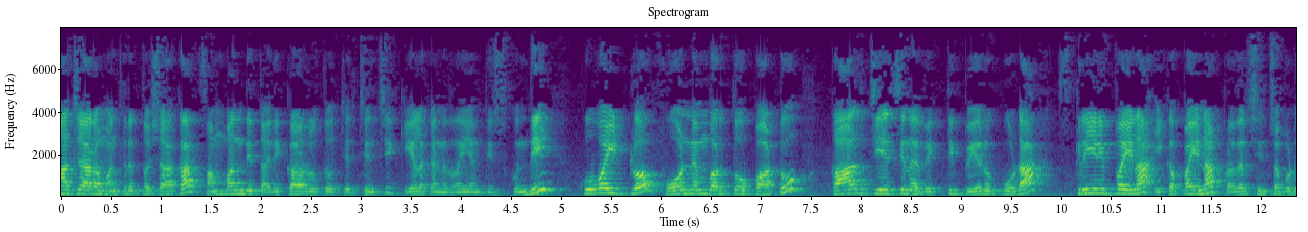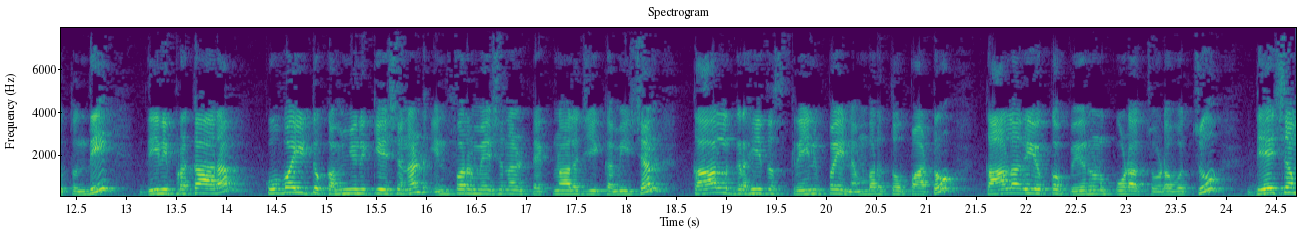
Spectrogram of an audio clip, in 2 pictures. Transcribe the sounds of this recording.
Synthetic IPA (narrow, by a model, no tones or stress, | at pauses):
aːt͡ʃaːɾɐmɐnt̪ɾit̪ʋɐʃaːkɐsɐmbɐnd̪ʱit̪ɐːd̪ʱikaːɾulɐt̪o̞ːt͡ʃeɾt͡ʃiɲt͡ʃikiːlɐkɐniɾnɐjɐmt̪iːsu̥kund̪ikuʋɐjʈlo̞ːpʰo̞ːnːembɐɾt̪o̞ːpaːʈu | kaːlt͡ʃe̞ːsinɐʋjɐk̚t̪ipe̞ːɾukuːɽaːskɾiːnpɐjnɐʔikɐpɐjnɐpɾɐd̪ɐɾʃiɲt͡ʃɐbɐɽut̪und̪i | d̪iːnipɾɐkaːɾɐm | kuʋɐjʈukɐmjuːnikeːʂɐnɐɳɖinpʰɐɾmeːʃɐnɐlʈeknaːlɐd͡ʒiːkɐmiːʂɐn | kaːlɡɾɐɦit̪ɐskɾiːnpɐjnembɐɾt̪o̞ːpaːʈu | kaːlɐɾijɔkːɐpe̞ːɾunukuːɽaːt͡ʃuːɽɐʋɐt͡ʃːu | d̪ɛːʃɐ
